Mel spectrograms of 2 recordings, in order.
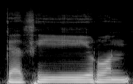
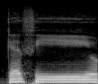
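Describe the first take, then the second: First: The word ends with an n sound. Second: The word ends with a lengthened vowel. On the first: The reading continues without stopping. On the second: The reading stops at this word.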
